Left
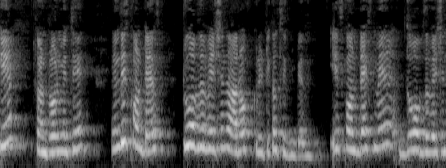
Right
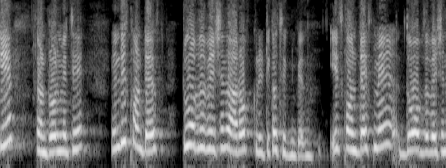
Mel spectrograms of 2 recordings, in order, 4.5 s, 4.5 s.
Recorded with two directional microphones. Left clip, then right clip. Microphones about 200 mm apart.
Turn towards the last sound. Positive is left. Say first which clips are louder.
# right 10 dB
turn(degrees=-45)  # may be behind; listen again after turning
